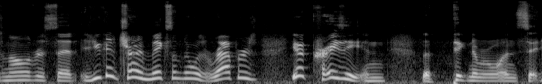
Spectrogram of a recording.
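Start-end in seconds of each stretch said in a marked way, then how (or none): 0.8-3.6 put-on high excited kid voice. Oliver voiced in story.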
